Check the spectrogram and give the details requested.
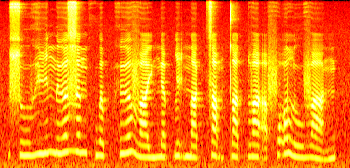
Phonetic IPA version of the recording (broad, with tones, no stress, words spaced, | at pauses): su˨˩ɣi˨˦ nɨ˨˦ə̯zə˧nhwə˨˩p̚hɨ˨˦ə̯ va˨˩jŋɛ˨˩p̚lḭ˧˨na˨˩k̚ sa̰˧˨mt̪a˨˩t̚ va̰ː˧˨fɔ̰˧˥ lu˨˩va˧˩˨ŋ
